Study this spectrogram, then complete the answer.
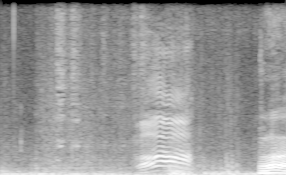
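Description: A man cries out in alarm.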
